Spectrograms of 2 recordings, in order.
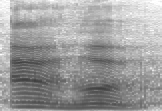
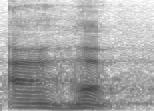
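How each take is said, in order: No difference in how they are said.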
